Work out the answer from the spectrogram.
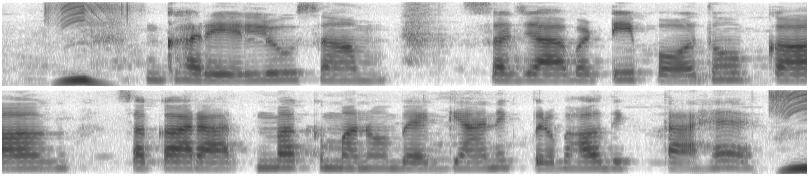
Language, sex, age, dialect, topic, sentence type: Hindi, female, 18-24, Kanauji Braj Bhasha, agriculture, statement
